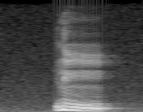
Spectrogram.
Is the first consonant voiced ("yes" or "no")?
yes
